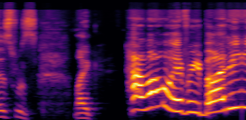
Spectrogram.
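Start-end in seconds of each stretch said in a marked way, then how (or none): 1.3-2.4 put-on very high, loud, tiny little-girl voice. Retelling a greeting heard over a walkie-talkie, in a little girl's voice. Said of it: "she was just a kid voice there".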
